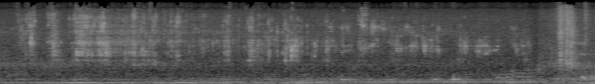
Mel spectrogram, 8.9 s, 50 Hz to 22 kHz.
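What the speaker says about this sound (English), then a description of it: "I've made up a 50-50 mix of new fluid and distilled water, and I'll just pour that right into the expansion tank" Premixed 50-50 coolant and distilled water pours into the expansion tank of a 2017 VW Sportwagen, a faint, steady trickle and gurgle with small drips, quiet and close throughout.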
